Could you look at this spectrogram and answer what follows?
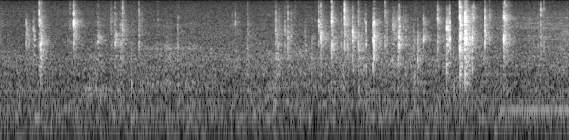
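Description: Faint crinkling and small clicks of a small plastic powder sachet from a DIY candy kit, handled and worked at by fingers as it is torn open, with a denser patch of crackling about four and a half seconds in.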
